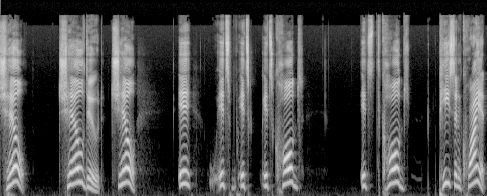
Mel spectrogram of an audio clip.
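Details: Adult male comedian with long-standing stuttering that still sometimes occurs; this real stretch of speech contains word repetitions, consistent with stuttering.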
